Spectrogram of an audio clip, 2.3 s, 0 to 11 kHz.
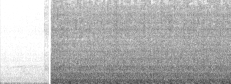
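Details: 1983 Mazda B2000 pickup after a tune-up (cap, rotor, NGK plugs, wires, carburetor adjustment) and exhaust leak repair: the small four-cylinder fires up and settles into an even, steady idle with no miss or ticking.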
